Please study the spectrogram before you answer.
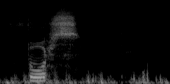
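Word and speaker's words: þurs: Then there's thors, modern Icelandic thus without the r usually pronounced, the meaning of which is a giant.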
